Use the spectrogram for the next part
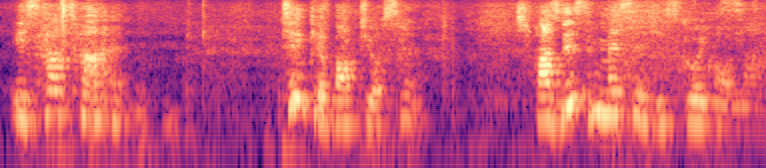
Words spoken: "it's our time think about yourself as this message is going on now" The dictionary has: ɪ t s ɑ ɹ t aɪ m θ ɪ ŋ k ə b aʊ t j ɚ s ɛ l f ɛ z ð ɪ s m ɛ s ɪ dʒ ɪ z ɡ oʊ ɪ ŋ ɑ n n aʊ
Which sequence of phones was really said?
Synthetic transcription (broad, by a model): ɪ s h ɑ t aɪ m t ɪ ŋ k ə b aʊ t j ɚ s ɛ l f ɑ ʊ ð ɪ s m ɛ s ɪ dʒ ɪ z ɡ oʊ ɪ ŋ ɑ n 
